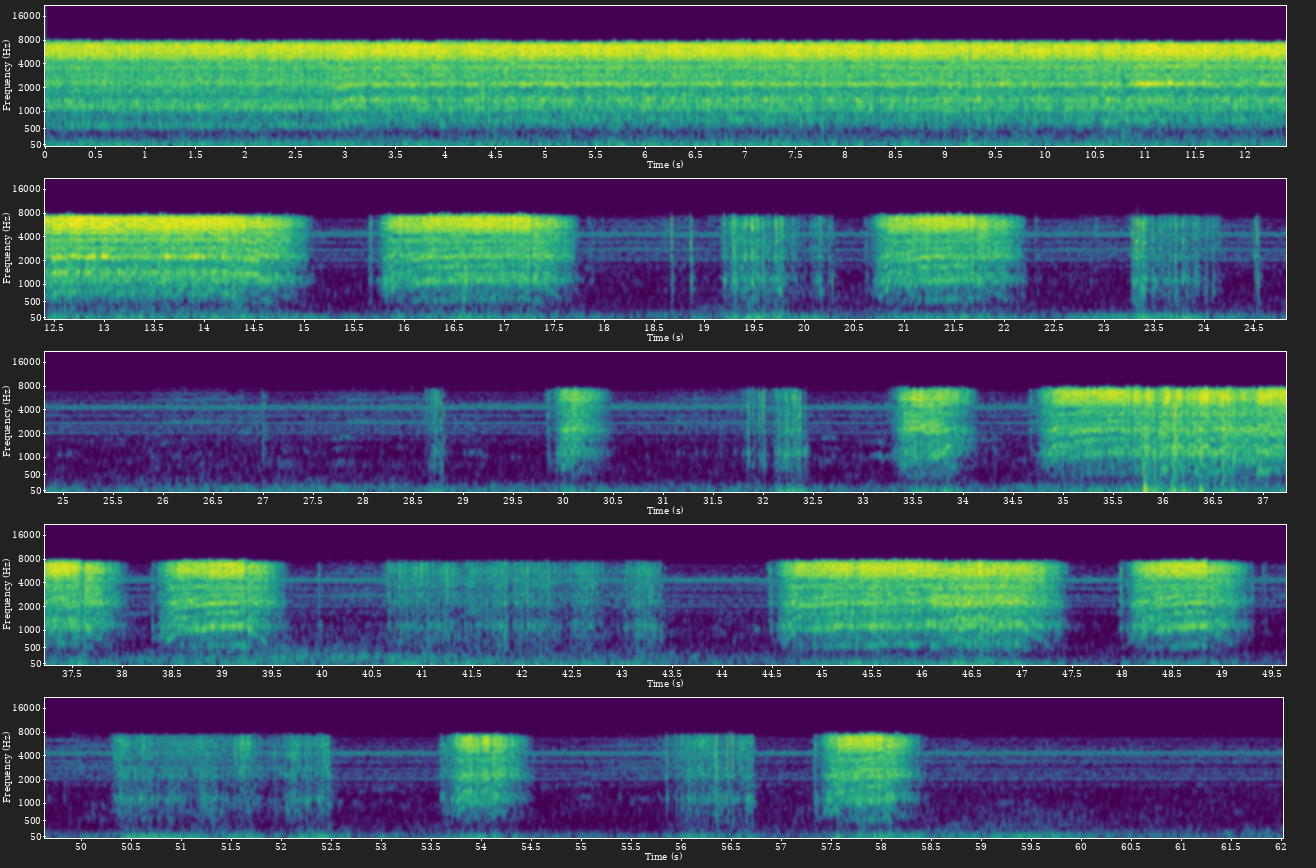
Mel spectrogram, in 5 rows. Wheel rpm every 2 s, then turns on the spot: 160, 180, 200, 200, 200, 200, 200, 90, 100, 10, 70, 10, 0, 0, 0, 10, 30, 80, 140, 70, 10, 10, 90, 100, 50, 10, 20, 20, 30, 20, 0.
18-20 22-24 42-44 50-52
